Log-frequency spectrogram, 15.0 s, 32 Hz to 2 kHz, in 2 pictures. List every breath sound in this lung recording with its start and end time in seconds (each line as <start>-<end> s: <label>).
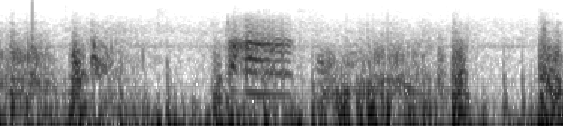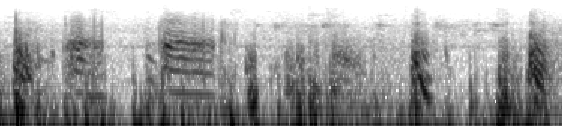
0.00-0.78 s: inhalation
0.00-0.78 s: crackles
0.90-1.88 s: exhalation
0.90-1.88 s: crackles
2.86-3.96 s: inhalation
3.03-3.96 s: wheeze
4.14-6.29 s: exhalation
4.14-6.29 s: crackles
7.17-8.30 s: inhalation
7.17-8.30 s: crackles
8.36-9.15 s: exhalation
8.36-9.15 s: wheeze
9.45-11.06 s: inhalation
9.71-10.54 s: wheeze
11.41-12.51 s: inhalation
11.41-12.51 s: crackles
12.98-13.43 s: wheeze
14.58-15.00 s: wheeze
